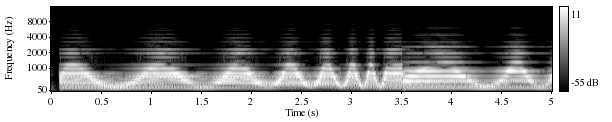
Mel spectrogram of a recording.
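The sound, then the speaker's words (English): Electronic synth tone warbled by a manually tweaked LFO: loud, wah-like pitch sweeps that wobble slowly, then speed up into rapid, erratic oscillations before an abrupt jump to a higher, slower wobble. “What you're hearing is called an LFO, low frequency oscillator. It's an electronic instrument.”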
